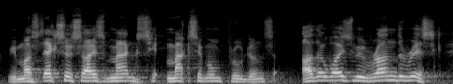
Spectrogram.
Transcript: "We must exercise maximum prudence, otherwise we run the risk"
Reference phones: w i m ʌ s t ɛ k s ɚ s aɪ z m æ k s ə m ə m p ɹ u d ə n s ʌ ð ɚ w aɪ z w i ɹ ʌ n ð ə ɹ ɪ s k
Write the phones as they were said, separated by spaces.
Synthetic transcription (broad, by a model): w i m ʌ s t ɛ k s ɚ s aɪ z m æ k s ə m ə m p ɹ u d ə n s ʌ ð ɚ w aɪ z w i ɹ ʌ n ð ə ɹ ɪ s k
